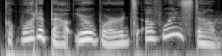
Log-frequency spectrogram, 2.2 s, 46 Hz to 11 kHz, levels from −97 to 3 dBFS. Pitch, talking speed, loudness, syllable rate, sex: 220 Hz, 190 wpm, -17 LUFS, 4.2 syllables/s, female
